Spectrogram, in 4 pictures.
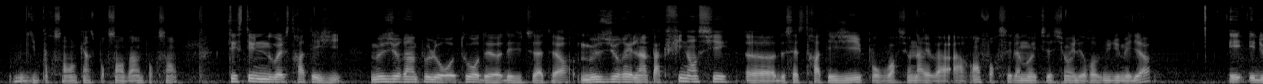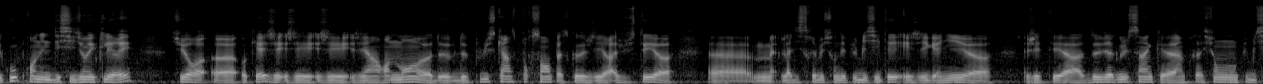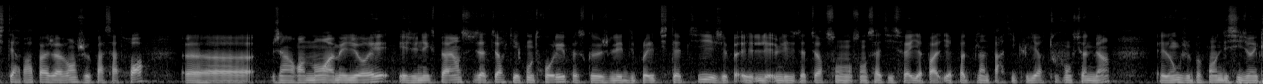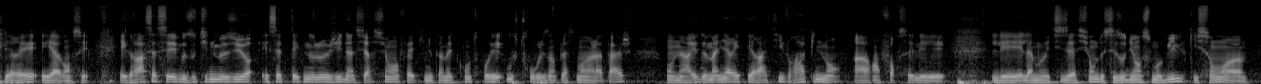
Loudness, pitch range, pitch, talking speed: -30 LUFS, 90-110 Hz, 100 Hz, 210 wpm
